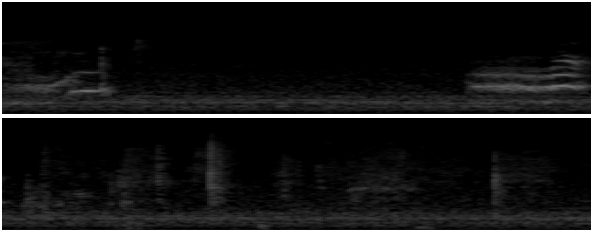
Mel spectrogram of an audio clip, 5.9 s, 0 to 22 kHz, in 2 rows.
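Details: Hungry female foster kitten from Mama Gamora's litter of five, born April 14, meowing at bedtime feeding on 2018-05-04 indoors by a kennel; two short tonal meows, the second longer and wavering, followed by soft clicks and rustling.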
